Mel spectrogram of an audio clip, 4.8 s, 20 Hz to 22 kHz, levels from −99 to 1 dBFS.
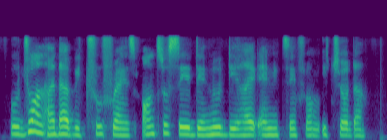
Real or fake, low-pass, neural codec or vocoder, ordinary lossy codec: fake; 7.2 kHz; codec, 16 kHz, 1 kbps, FreqCodec, larger model; none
